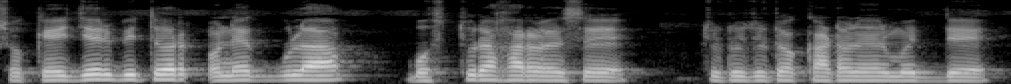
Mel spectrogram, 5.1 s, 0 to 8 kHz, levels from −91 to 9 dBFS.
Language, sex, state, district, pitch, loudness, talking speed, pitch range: Bengali, male, Assam, Hailakandi, 150 Hz, -17 LUFS, 120 wpm, 140-165 Hz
